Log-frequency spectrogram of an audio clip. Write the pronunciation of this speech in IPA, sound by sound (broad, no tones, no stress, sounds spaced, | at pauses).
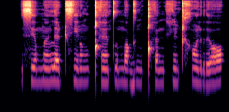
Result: sʲ ɒ m œ̃ l ɛ ʈ sʲ ɛ̃ ɾ ɔ̃ ŋ ǃʰ ɛ̃ t̪ ɯ n̪ ɒ ɡ ɯ ŋ ǃʰ œ ŋ x ĩ ʈ x ɔ̃ rʲ ɔ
